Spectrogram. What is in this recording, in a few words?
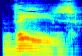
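pronunciation "these", English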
